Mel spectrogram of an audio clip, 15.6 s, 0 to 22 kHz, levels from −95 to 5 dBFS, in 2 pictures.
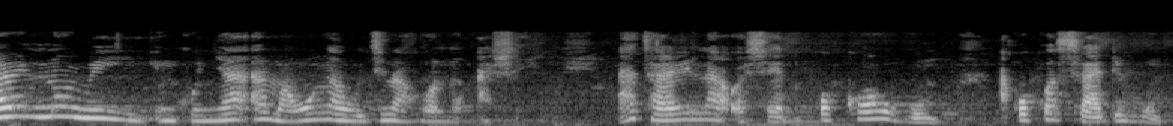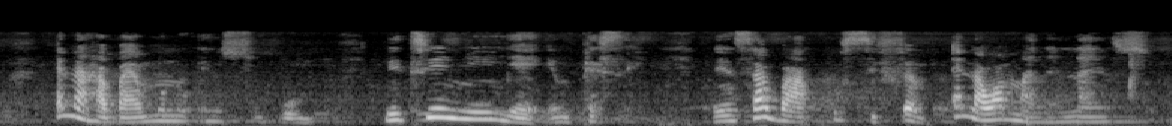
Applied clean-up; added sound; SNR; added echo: none; none; none; reverberation time 1.4 s.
